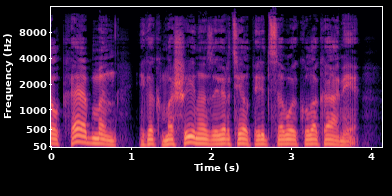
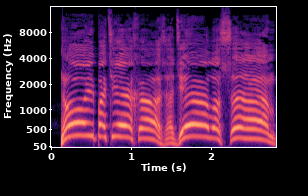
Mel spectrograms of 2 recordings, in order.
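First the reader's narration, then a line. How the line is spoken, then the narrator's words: Encouraging, merry shouting crowd. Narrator (Russian): поощрительно закричали несколько наемных кучеров и, бурно веселясь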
